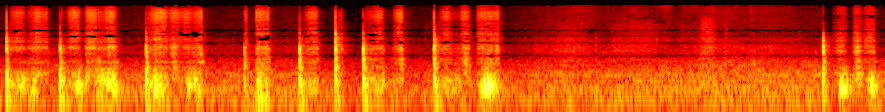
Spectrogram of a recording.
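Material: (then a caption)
Chalk. A thin white classroom chalk stick, held in the fingertips, writes words on a large flat black chalkboard. Quick, dry scratching strokes come in short bursts, followed by a quiet pause of faint hiss and then a few more strokes at the end.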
